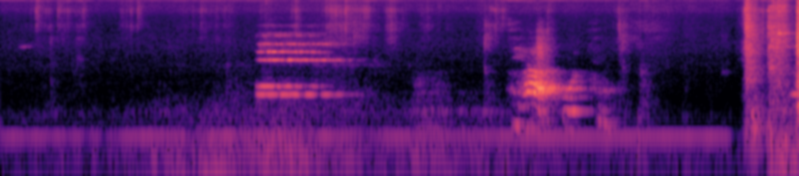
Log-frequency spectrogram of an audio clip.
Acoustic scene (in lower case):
elevator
